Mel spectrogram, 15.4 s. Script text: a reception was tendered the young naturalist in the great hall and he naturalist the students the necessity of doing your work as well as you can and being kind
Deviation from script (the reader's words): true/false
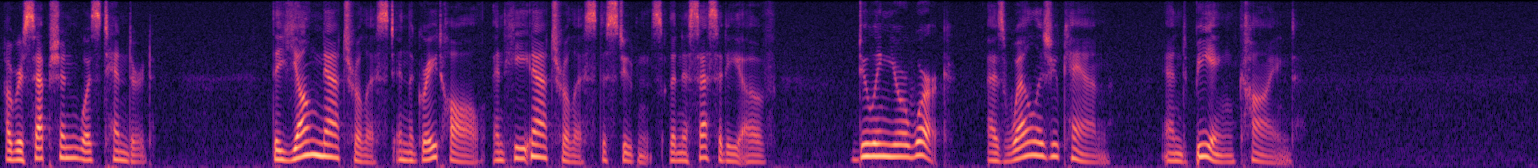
false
